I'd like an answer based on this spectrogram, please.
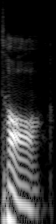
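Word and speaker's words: Tahr: be code named trusty how do you pronounce that tar t a HR tar apparently it's a type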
